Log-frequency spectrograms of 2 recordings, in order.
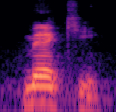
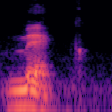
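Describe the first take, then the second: First: It ends with an added ee vowel sound. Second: It ends cleanly on the final k sound. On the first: The speaker calls it wrong. "Mac costuma ser pronunciado Mac" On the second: The speaker calls it right. "E na verdade é Mac"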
